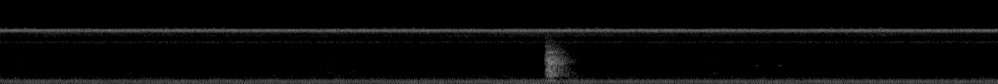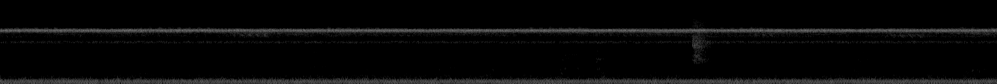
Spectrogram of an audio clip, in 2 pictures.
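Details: Grass insects on a quiet summer night in Aewol, Jeju, 25 August 2022: an unbroken, steady high-pitched trilling chorus runs throughout, over a faint low hum, with a couple of brief soft clicks.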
